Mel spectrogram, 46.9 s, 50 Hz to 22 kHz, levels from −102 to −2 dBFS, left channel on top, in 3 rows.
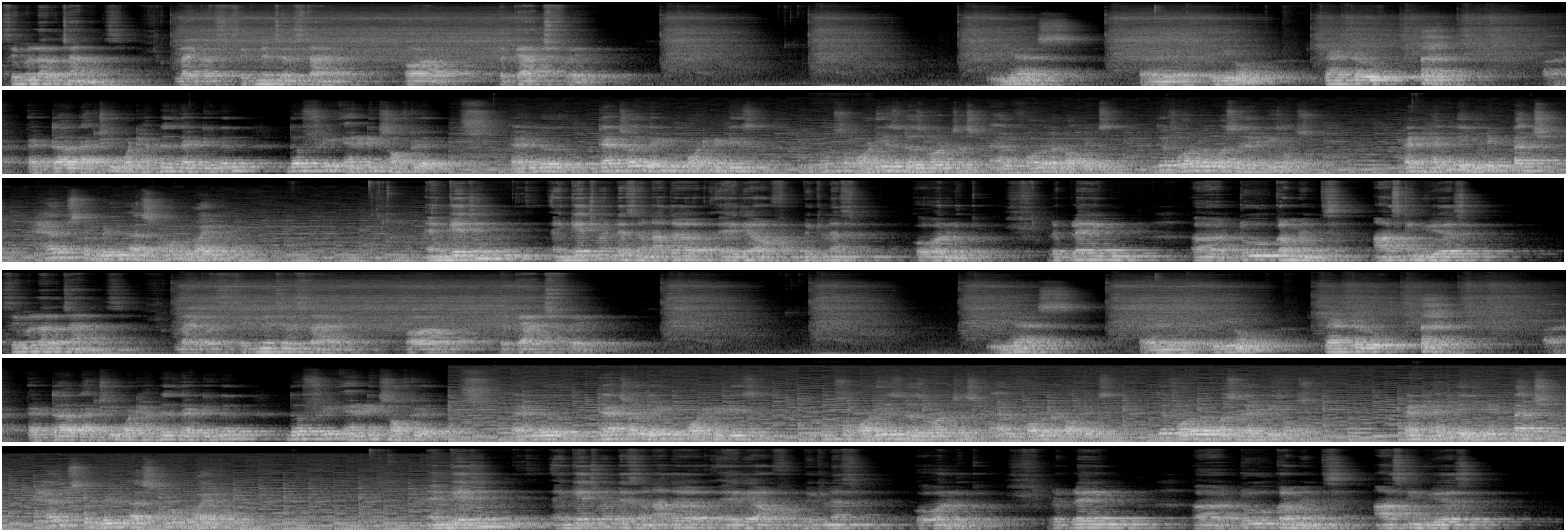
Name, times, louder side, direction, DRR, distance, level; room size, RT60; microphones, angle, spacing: voice 1, 0.0-1.2 1.7-3.6 4.0-6.0 35.1-40.1 40.4-42.9 43.2-44.7 45.0-45.9, left 1 dB, 60° left, 0.6 m, -33 dB
Drill, 1.7-5.8 6.6-7.5 8.1-8.9 9.6-10.5 11.0-12.7 13.1-15.7, left 1 dB, 80° left, 1.0 m, -48 dB
voice 2, 9.9-10.7 11.4-12.6 13.2-13.9 14.2-14.5 15.4-15.6 15.9-18.1 18.5-23.2 23.7-26.7 27.1-28.7 29.7-31.1 31.5-33.7, equal, 10° left, 0.5 m, -29 dB
sound 1, 20.1-36.1, right 4 dB, 65° right, 0.3 m, -41 dB
4.6 x 2.7 x 2.7 m
head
